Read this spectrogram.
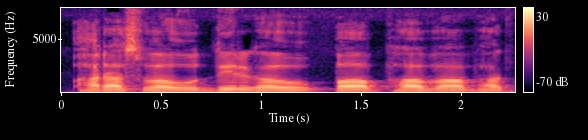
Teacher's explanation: ओष्ठ से होता है ह्रस्व उ दीर्घ उ प फ ब भ के।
